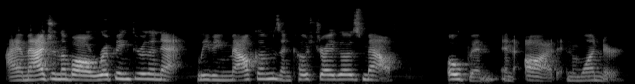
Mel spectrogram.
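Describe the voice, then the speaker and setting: A woman narrating a children's book aloud with expressive, first-person storytelling. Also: medium pitch, normal speed.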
